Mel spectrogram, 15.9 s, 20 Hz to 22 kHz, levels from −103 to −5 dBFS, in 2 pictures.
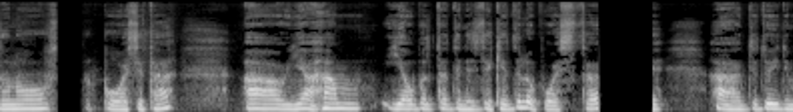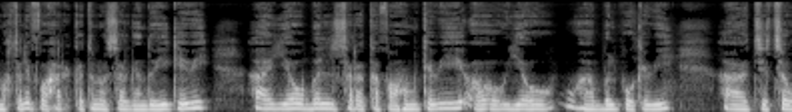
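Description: At 0.56 s and again at 5.98 s the speech cuts out in a stream reconnect: the connection dropped and a fresh decoder restarted mid-stream. Gaps of 0.24 s and 0.53 s appear as flat waveform and blank spectrogram, and speech resumes skipped ahead by roughly 150 ms and 300 ms respectively.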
